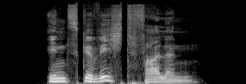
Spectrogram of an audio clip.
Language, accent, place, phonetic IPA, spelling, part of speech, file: German, Germany, Berlin, [ɪns ɡəˈvɪçt ˌfalən], ins Gewicht fallen, phrase, De-ins Gewicht fallen.ogg
- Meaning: to carry weight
